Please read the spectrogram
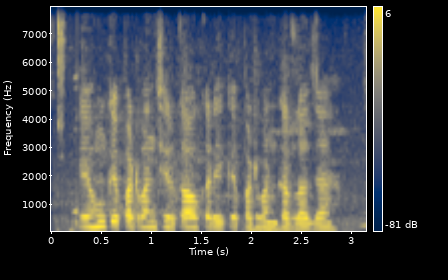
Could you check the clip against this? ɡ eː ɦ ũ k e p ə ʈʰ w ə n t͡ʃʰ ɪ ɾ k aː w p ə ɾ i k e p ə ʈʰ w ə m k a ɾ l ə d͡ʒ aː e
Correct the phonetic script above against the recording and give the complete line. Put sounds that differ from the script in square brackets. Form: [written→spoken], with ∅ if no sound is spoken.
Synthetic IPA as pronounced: ɡ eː ɦ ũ k e p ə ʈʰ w ə n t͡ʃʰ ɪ ɾ k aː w [p→k] ə ɾ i k e p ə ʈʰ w ə [m→n] k [a→ə] ɾ l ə d͡ʒ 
